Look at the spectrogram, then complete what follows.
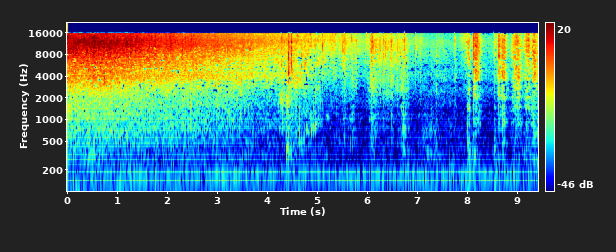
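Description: Coconut milk is poured into a hot metal wok of frying spice paste, and the sizzle dies away over the first few seconds as the milk covers the paste. After that a metal spatula scrapes and knocks against the wok a few times as the mixture is stirred, mostly near the end.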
